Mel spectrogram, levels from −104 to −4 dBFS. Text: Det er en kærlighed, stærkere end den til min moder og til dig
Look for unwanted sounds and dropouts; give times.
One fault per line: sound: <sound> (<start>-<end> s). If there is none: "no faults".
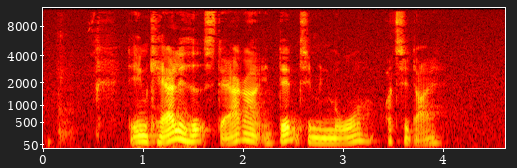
no faults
